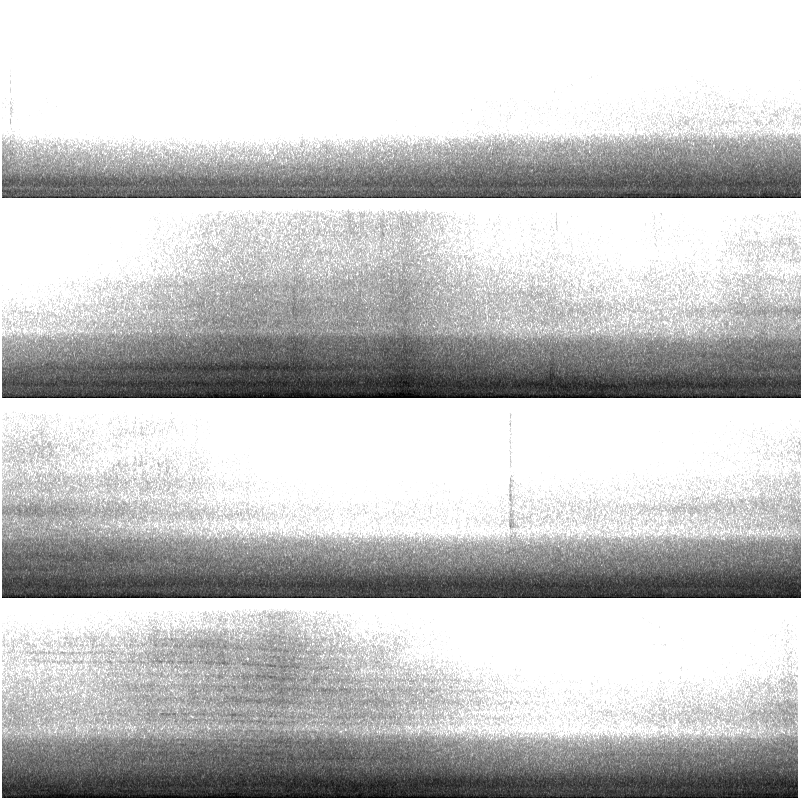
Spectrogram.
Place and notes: cologne, am weltstadthaus, nord süd fahrt einfahrt
einfahrt zur nord - süd fahrt, nachmittags
verkehrsintervall das resonieren der tunnelstrecke
soundmap nrw: social ambiences - topograühic field recordings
